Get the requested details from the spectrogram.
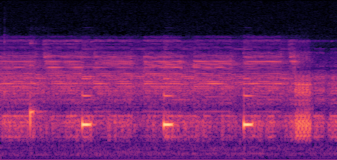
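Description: Electronic beeps from a video game sound through a speaker at a steady pace.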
